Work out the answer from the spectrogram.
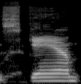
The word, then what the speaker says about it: scam: and scam huge difference scum is a short you don't stretch it scum and scam is a short a stretch that sound previous from Russia how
